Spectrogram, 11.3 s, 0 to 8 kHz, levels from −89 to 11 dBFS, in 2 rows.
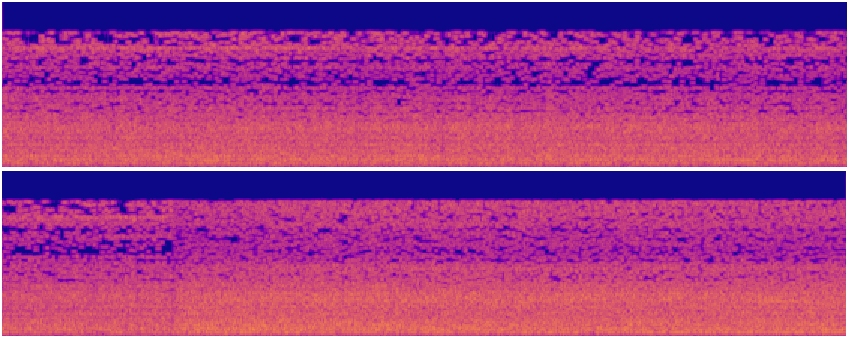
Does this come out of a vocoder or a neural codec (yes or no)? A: no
